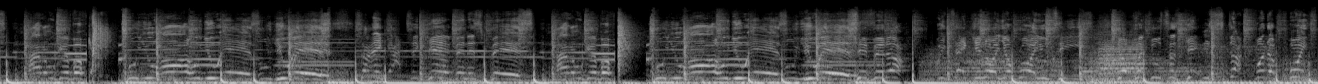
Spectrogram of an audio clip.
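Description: Hip hop music: a heavy, steady bass beat with a voice rapping over it.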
